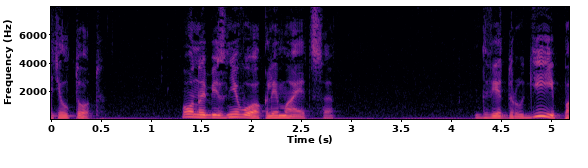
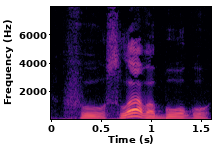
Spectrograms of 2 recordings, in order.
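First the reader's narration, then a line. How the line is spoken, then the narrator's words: Woman's relieved sigh. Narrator (Russian): облегченно вздохнула женщина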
